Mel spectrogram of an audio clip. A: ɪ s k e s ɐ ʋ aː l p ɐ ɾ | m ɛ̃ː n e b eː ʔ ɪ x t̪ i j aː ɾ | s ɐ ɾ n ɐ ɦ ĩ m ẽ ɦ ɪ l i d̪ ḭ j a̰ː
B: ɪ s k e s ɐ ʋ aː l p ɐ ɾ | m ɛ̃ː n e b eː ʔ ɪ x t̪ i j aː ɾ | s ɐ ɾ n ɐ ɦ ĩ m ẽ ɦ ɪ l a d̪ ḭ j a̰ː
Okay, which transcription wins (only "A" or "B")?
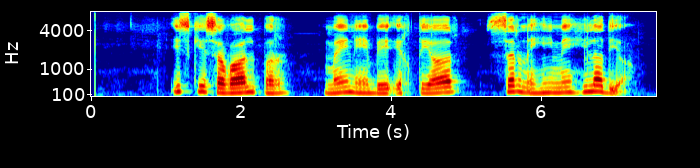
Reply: B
